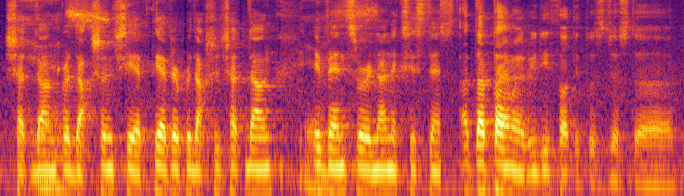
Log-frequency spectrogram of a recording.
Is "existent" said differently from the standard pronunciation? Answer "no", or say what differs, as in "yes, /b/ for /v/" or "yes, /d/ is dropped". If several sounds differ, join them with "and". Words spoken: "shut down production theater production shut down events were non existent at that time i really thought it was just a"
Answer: yes, /s/ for /z/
